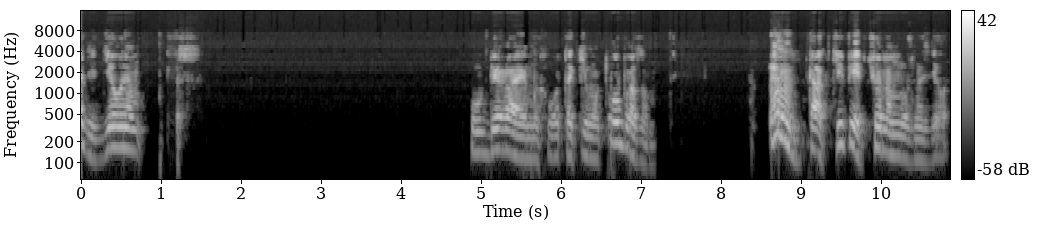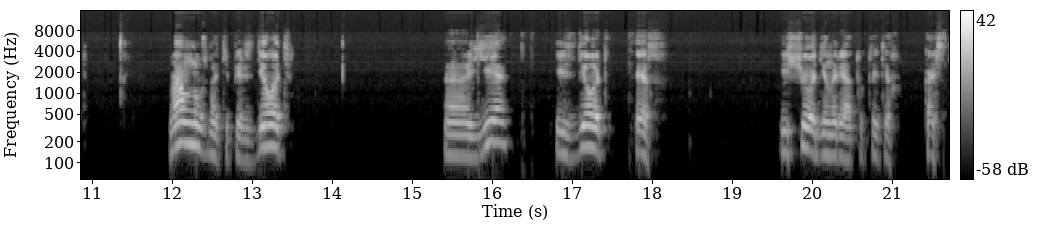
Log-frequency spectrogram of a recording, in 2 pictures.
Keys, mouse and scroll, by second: 1.2 s, 16.0 e, 17.8 s.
